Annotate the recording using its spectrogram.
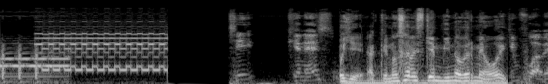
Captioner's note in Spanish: suena el teléfono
